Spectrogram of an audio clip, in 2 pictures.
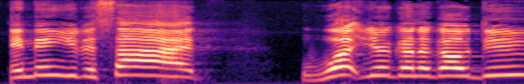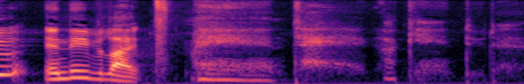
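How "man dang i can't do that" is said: voiceless, very soft grumble; deflated whisper. Acted. Preacher acting out someone held back from misbehaving, deflated whisper. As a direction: whisper it in resigned defeat.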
